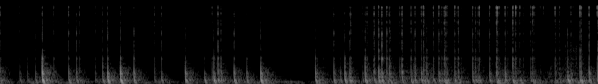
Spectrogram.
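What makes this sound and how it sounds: Natural fingernails quickly tap and scratch on a solid, flat, speckled beige laminate countertop. Dry, short thunks and clicks come in rapid bursts, pause briefly around the midpoint, then return as denser, continuous tapping and scratching. Each hit dies away almost instantly, with no ring.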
